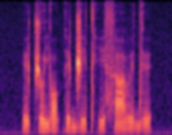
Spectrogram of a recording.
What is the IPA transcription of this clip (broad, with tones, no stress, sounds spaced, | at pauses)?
ɪ˨ t͡ʃ ʊ˦ j ɔ˦ k ɪ˦ d͡ʒ i˦˨ tʰ i˨ s aː˨ β ɪ˦ d ɪ˦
